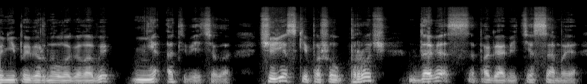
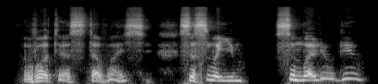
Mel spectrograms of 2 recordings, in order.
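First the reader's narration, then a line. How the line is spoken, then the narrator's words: Speaking through tears. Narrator (Russian): проговорила она сквозь слезы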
